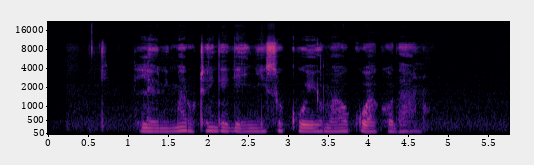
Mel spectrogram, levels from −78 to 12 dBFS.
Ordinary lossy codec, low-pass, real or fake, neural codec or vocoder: none; none; fake; vocoder, 44.1 kHz, 128 mel bands, Pupu-Vocoder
